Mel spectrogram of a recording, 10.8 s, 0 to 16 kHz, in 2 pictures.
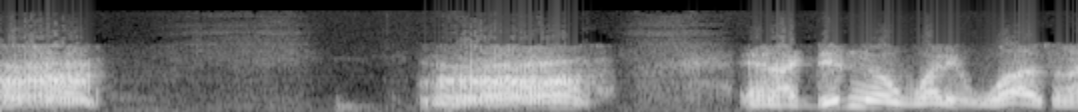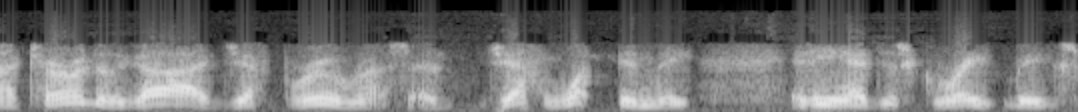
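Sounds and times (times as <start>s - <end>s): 
lions roaring: 0.0s - 0.6s, 2.1s - 3.1s
speech: 3.9s - 10.7s.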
